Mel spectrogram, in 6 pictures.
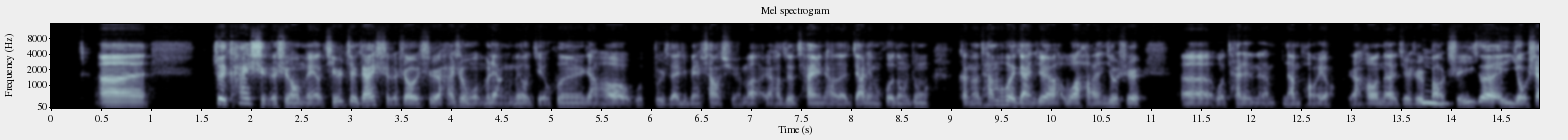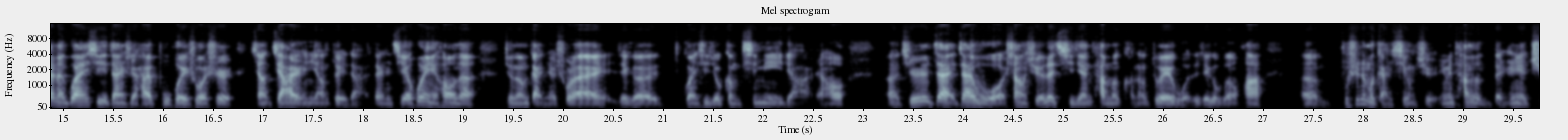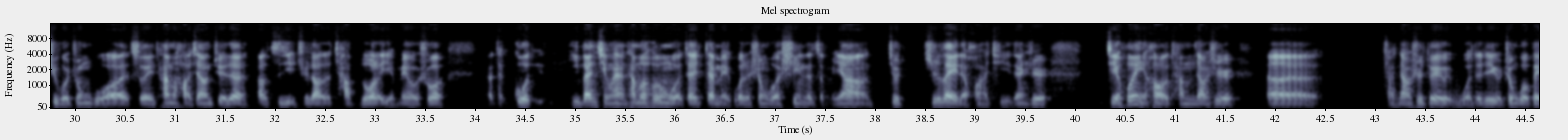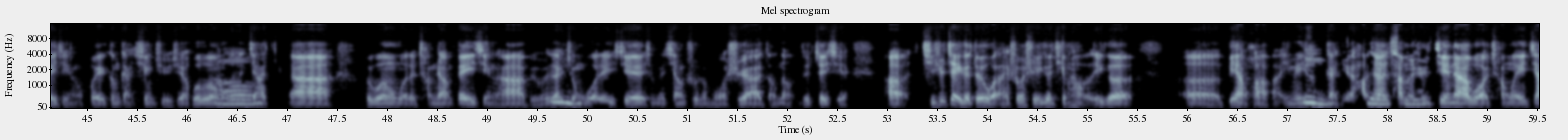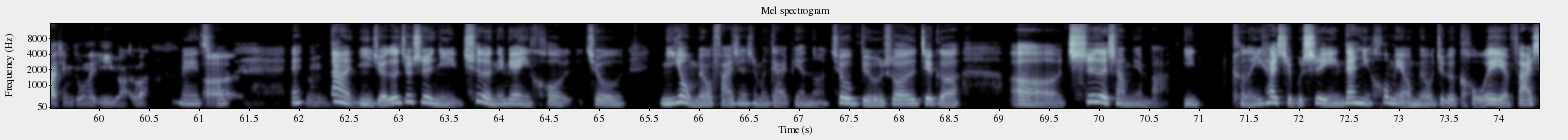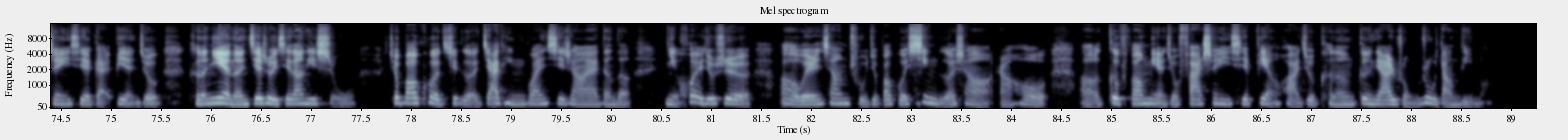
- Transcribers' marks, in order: none
- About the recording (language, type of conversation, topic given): Chinese, podcast, 移民后你最难适应的是什么？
